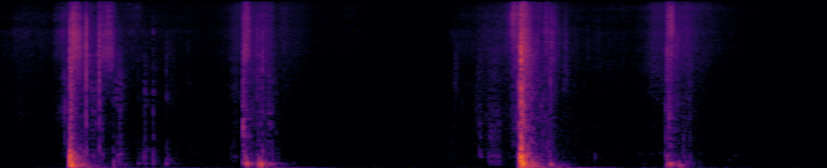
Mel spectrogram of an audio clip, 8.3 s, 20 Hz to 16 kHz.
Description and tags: Sturz - aus dem Stand, 2x
Sound of a person falling from a standing position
